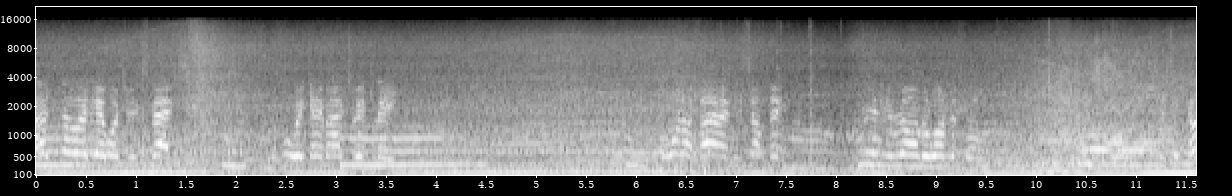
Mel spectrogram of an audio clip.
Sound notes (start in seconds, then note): 4.1 car engine roars; 9.8 car engine roars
